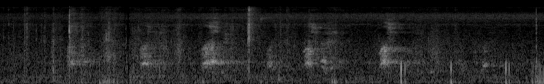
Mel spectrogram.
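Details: White-faced capuchins at La Selva Biological Station, 2013, give harsh barking calls in quick irregular bursts while chasing a coati from their tree, one smacking at it.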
